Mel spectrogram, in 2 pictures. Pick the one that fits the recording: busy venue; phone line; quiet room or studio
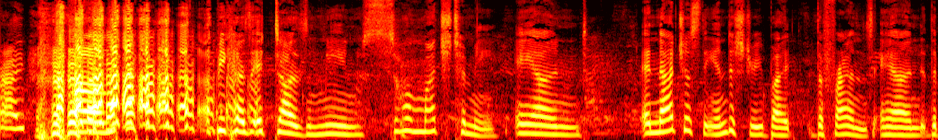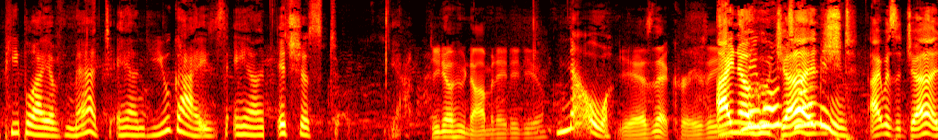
busy venue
